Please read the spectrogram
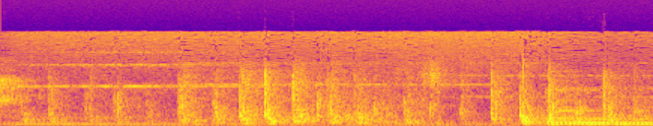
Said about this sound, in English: I would hear footsteps running and assumed that it was her.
